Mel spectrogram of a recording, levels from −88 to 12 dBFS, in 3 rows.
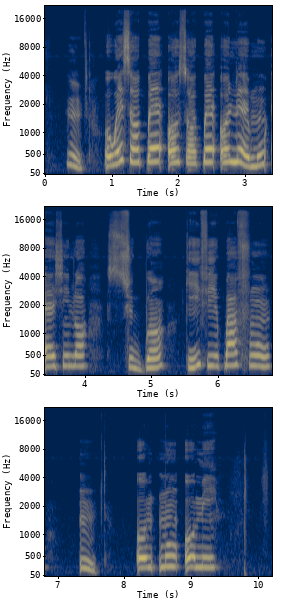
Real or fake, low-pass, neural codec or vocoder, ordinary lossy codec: real; 19.8 kHz; none; none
